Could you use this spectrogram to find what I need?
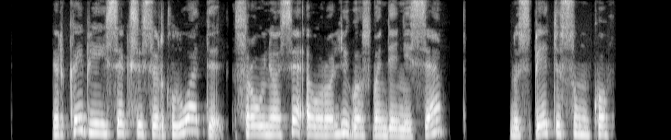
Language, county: Lithuanian, Klaipėda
